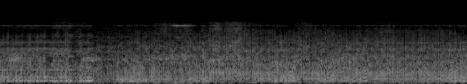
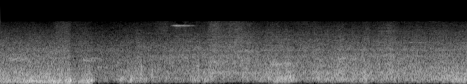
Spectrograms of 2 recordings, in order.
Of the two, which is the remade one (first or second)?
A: first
